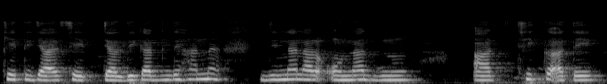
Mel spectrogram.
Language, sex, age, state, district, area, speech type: Punjabi, female, 18-30, Punjab, Barnala, urban, spontaneous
